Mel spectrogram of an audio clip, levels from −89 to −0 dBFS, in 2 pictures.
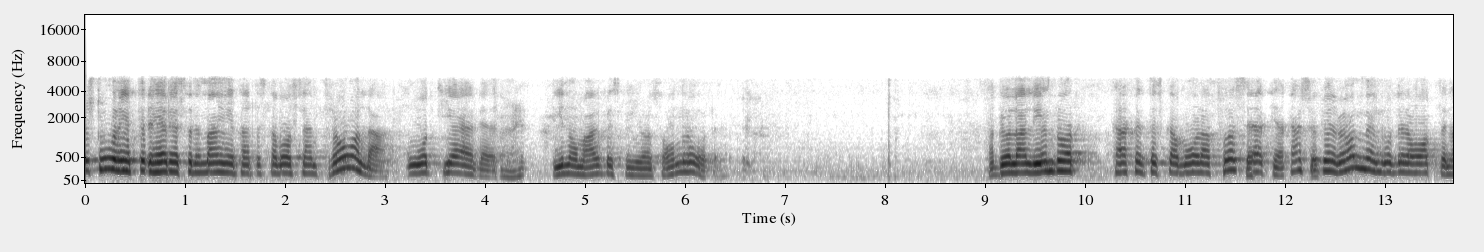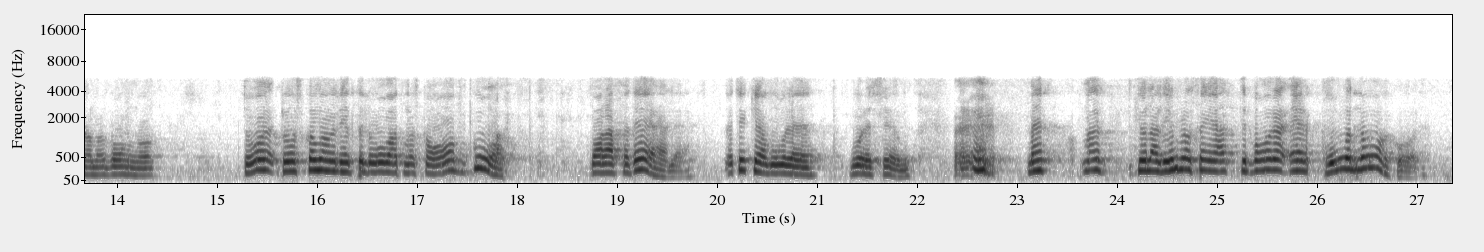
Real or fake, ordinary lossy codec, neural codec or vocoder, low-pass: fake; Opus, 24 kbps; codec, 16 kHz in and 24 kHz out, 1.1 kbps, FireRedTTS-2 codec; 5.4 kHz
